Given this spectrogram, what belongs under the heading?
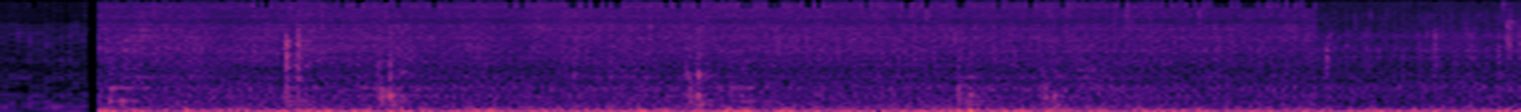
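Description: Aleppo chilli flakes and peppers fry in a pan with a steady, close sizzle that starts abruptly and carries on throughout, broken by a few light clicks from stirring.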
